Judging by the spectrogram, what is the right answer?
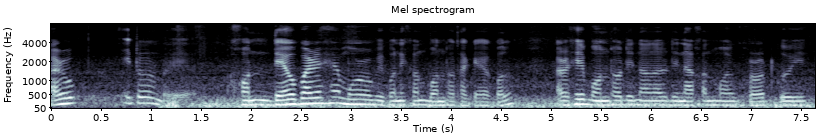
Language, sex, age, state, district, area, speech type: Assamese, male, 30-45, Assam, Golaghat, rural, spontaneous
